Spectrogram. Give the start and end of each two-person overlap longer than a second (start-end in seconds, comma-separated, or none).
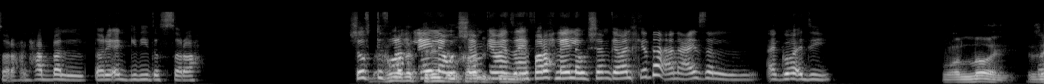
3.7-5.4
